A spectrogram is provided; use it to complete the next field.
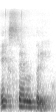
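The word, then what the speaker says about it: extempore: तो याद रखो कि ये जो लास्ट वाला वर्ड है ई, इट्स नॉट ए की मात्रा, इट्स जस्ट 3, है ना, आई का साउंड, एक्सटेम्परी, राइट, जिसका मतलब होता है स्पॉन्टेनियस, विदाउट प्रिपरेशन, राइट, या इम्प्रॉम्प्चू।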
